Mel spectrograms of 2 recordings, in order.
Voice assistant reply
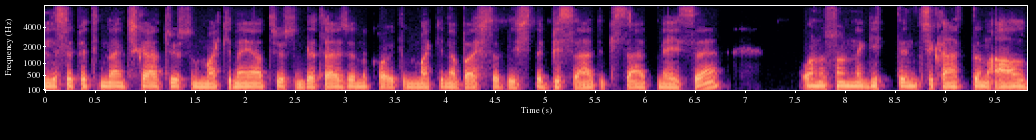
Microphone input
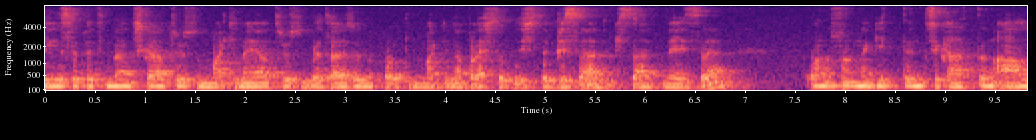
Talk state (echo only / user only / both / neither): echo only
